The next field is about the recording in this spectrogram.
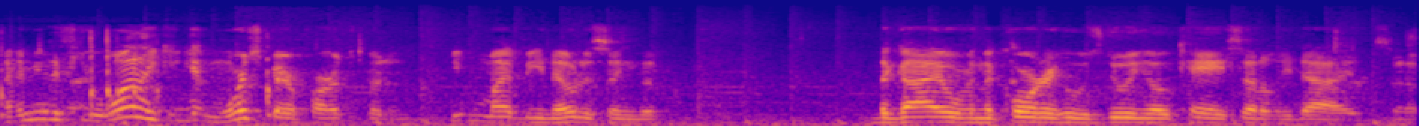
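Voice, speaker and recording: A man's voice: mid-range voice, fast talker, a bit bright, lo-fi sound, soft background music. A man playing a tabletop role-playing game, joking and talking through his character's actions. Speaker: player. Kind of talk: casual tabletop role-play chat.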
